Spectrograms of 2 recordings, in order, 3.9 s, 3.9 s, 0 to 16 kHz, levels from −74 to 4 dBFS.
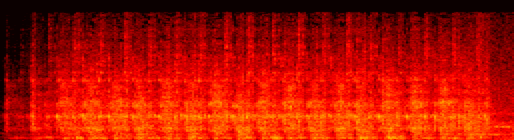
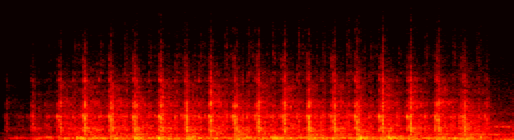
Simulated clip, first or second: second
